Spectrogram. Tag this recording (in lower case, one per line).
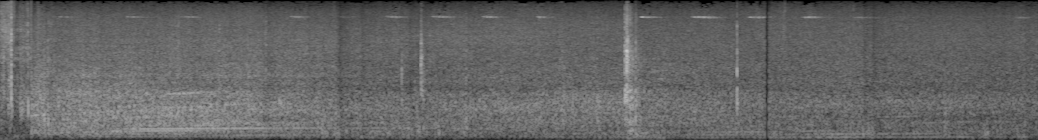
car
outside, rural or natural
vehicle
